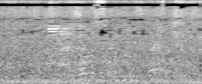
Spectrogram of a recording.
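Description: Faint background talk over a steady low rumble.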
